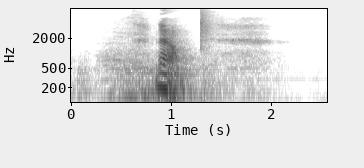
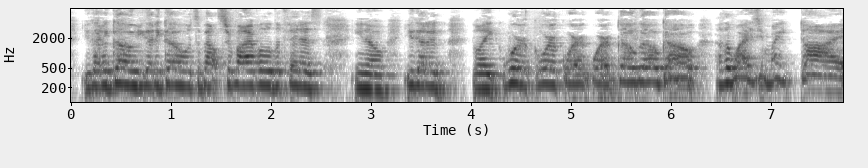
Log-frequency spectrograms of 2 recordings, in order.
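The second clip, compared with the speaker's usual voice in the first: pushy stepfather; 4 semitones higher than usual. Retold or imitated. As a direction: hammer each go and work like relentless pressure. Stepfather's constant pushing voiced.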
